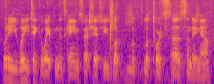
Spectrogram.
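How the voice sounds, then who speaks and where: A man, a reporter, asking questions in a halting way with many fillers. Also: lowish voice, darkish tone, slight background noise. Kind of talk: press conference questions.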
